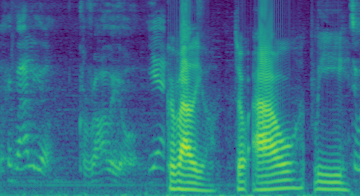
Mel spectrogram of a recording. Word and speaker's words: Auli'i: So it's ow, like you stub your toe, Lee like Bruce Lee, and then you add another E. So it's Auli'i. Auli'i.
